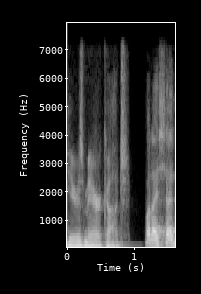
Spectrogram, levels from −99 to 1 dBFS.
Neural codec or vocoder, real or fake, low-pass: codec, 16 kHz in and 24 kHz out, 1 kbps, XY-Tokenizer; fake; 7.2 kHz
